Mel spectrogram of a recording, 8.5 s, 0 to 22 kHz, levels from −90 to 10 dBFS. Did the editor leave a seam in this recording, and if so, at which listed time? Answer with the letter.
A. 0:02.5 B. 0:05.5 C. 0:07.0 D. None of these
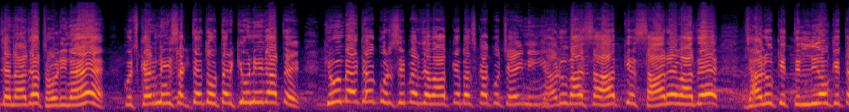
B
